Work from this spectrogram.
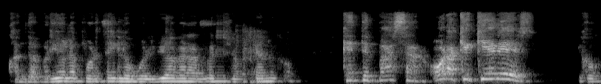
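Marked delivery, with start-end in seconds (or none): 3.4-5.4 irritated, much higher and louder at the door; exasperated rich miser; annoyed miser. Retold or imitated. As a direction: snap it at the unwelcome visitor. Miser opens the door again.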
